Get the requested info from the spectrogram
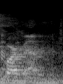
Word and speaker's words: Barbeau: My last name is not spelled the way it's pronounced, so it's barbecue, barely boobs. I've gotten it all growing up, and it's Barbeau. So I want to tell you guys a little story about my mother.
